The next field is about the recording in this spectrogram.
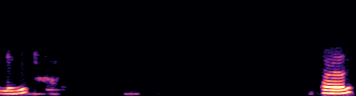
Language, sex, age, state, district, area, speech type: Bengali, female, 30-45, West Bengal, Hooghly, urban, conversation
